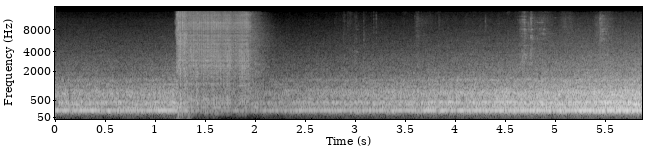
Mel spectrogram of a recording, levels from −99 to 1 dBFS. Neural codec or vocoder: none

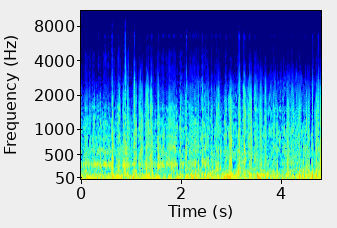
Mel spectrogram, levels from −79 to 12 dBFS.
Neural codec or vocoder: vocoder, BigVGAN v2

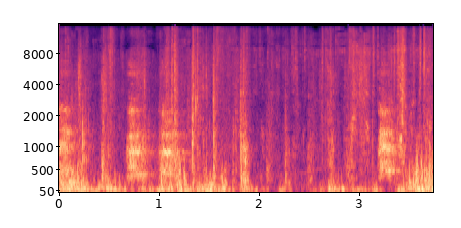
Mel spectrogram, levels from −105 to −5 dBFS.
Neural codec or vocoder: none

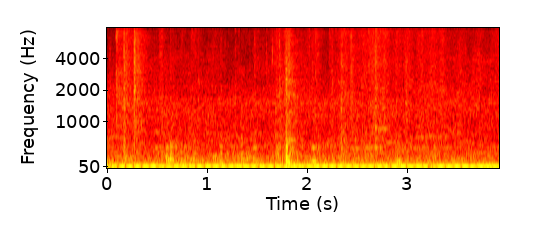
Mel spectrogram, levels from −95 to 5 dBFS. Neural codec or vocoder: vocoder, BigVGAN v2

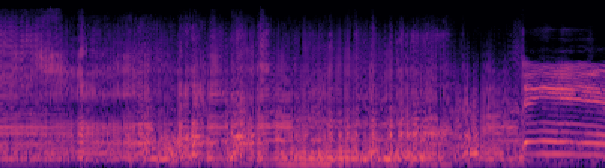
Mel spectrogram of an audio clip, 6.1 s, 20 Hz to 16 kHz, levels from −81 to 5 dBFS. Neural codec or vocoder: vocoder, BigVGAN v2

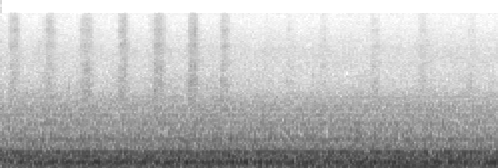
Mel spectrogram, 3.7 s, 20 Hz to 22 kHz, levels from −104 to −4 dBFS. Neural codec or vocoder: none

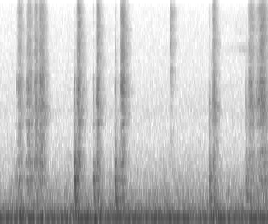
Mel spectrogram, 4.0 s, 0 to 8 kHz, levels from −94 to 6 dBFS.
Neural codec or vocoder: none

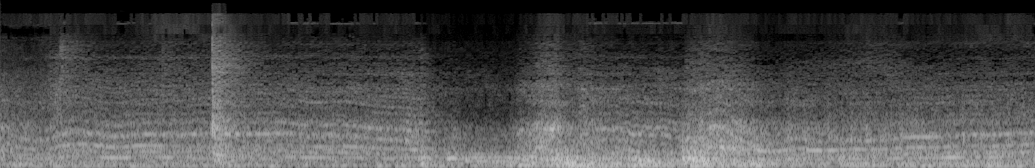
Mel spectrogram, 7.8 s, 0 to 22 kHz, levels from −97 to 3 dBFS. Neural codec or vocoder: none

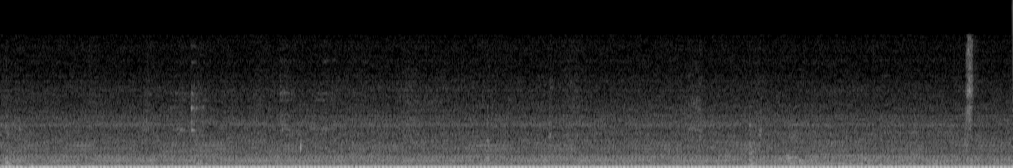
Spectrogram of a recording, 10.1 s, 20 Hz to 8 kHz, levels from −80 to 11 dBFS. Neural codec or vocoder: vocoder, BigVGAN v2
